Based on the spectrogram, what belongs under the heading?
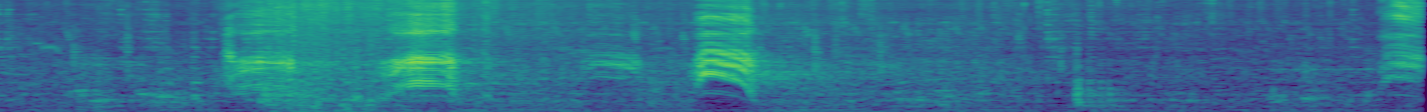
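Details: Crow calling, likely while crows fight over food: a few harsh, spaced caws with a rasping, nasal tone, the loudest near the middle, over faint background noise.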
